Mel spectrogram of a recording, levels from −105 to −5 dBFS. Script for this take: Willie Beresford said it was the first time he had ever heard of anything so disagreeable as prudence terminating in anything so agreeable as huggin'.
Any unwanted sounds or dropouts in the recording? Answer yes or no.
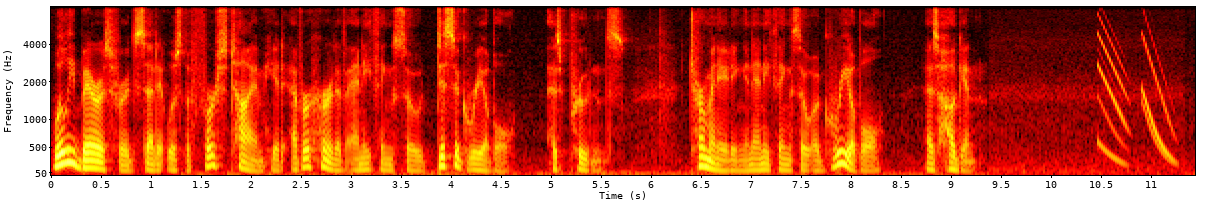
yes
